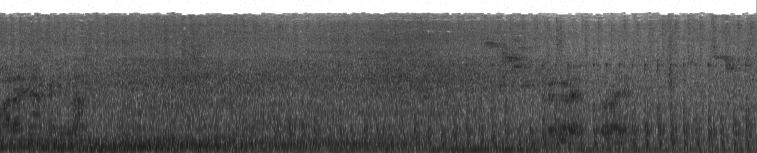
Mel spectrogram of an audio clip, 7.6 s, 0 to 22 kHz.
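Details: 2010 Yamaha Vega ZR idling with a rapid rough chatter about four per second that disappears with slight throttle; stalls when put in gear and creeps; centrifugal clutch suspected, not confirmed.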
